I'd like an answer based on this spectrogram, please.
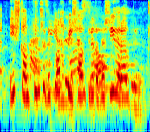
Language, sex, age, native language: Icelandic, male, 13, Icelandic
